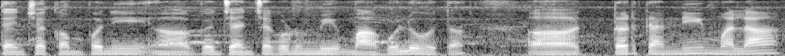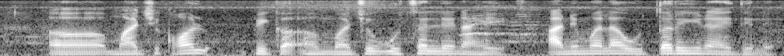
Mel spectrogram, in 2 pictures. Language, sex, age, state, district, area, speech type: Marathi, male, 18-30, Maharashtra, Thane, urban, spontaneous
